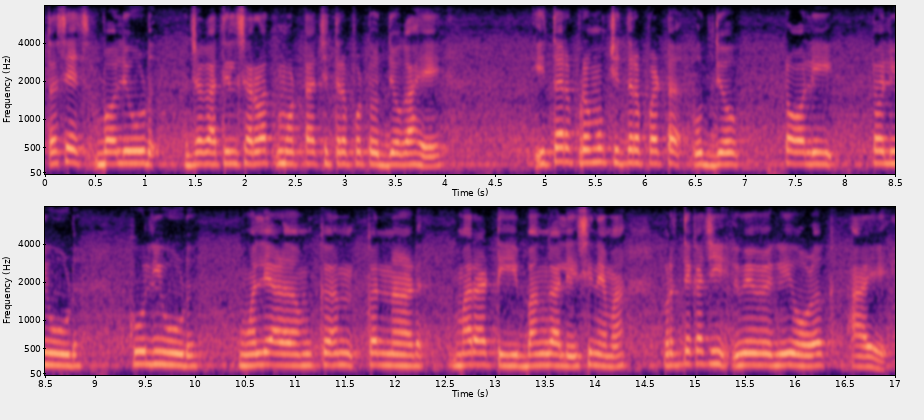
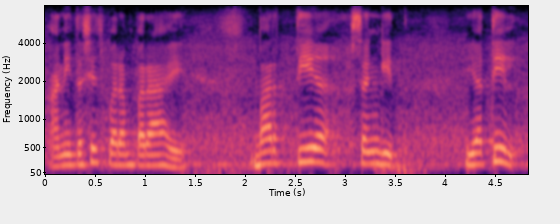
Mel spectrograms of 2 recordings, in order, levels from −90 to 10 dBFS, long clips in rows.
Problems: constant background noise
